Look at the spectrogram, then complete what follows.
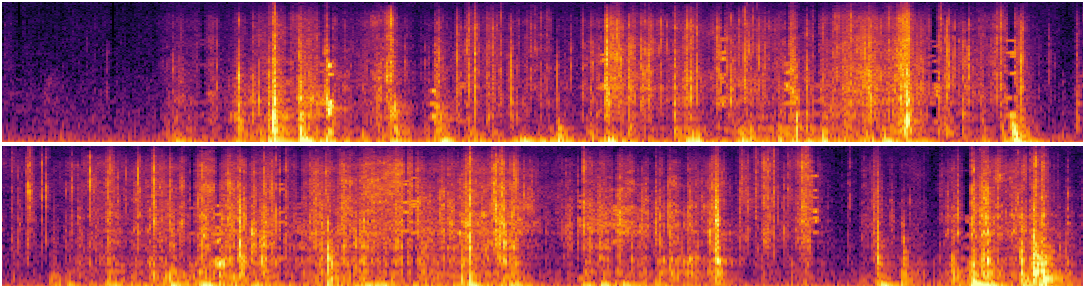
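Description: Faint tearing and crinkling as a cardboard trading-card hobby box is opened and its stack of foil packs is pulled out and handled, starting about a second in.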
